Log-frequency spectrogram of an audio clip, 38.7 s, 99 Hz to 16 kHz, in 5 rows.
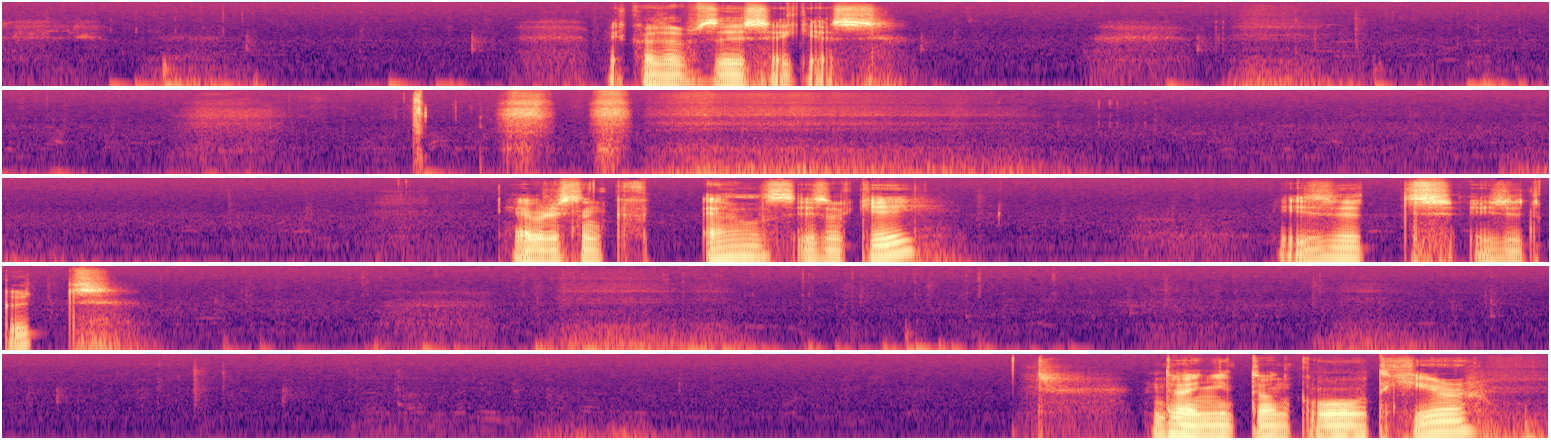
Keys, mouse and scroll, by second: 0.5 ctrl+d, 1.0 ctrl+s, 1.9 ctrl+e, 3.4 scroll down 1, 4.0 scroll up 2, 4.6 scroll down 1, 5.6 scroll down 1, 6.5 click, 7.5 ctrl+e, 24.3 click, 25.3 ctrl+n, 25.8 ctrl+f, 26.1 ,, 26.9 ctrl+alt+@, 27.2 Tab, 27.9 ctrl+s, 37.1 BackSpace, 38.1 ctrl+alt+@, 38.3 Tab.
